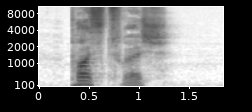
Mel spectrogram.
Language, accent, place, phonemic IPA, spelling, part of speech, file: German, Germany, Berlin, /ˈpɔstfʁɪʃ/, postfrisch, adjective, De-postfrisch.ogg
- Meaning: mint (unused stamp), in the condition as bought from a post office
